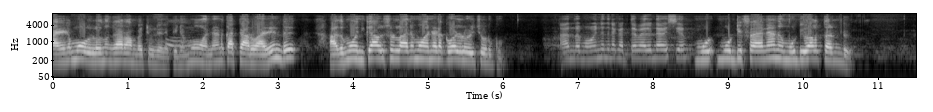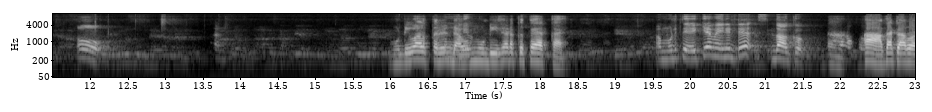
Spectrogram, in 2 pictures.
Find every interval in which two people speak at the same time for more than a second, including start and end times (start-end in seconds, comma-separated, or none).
none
